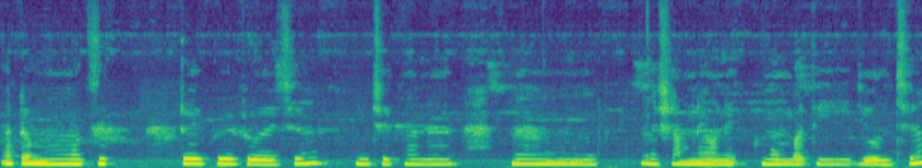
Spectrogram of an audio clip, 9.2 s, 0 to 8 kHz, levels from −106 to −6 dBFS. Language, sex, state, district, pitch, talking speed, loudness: Bengali, female, West Bengal, Paschim Medinipur, 220 Hz, 80 wpm, -16 LUFS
